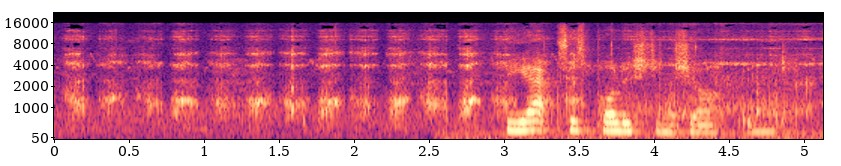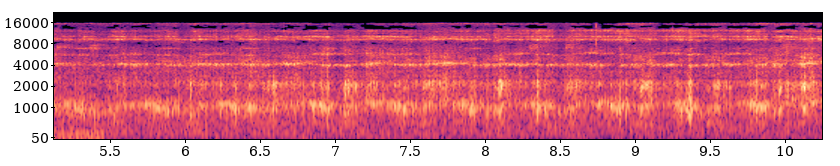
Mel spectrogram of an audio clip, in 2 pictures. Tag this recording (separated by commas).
Speech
